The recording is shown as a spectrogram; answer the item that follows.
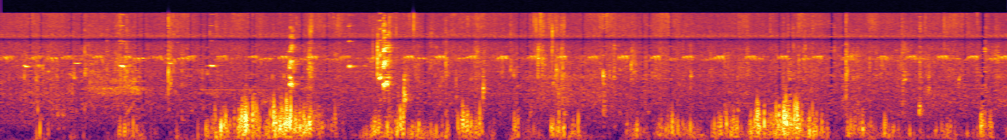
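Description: Wheeled garden cart rumbling and rattling in uneven bursts as it is pushed over grass and paving, under a steady high cricket chirping.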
